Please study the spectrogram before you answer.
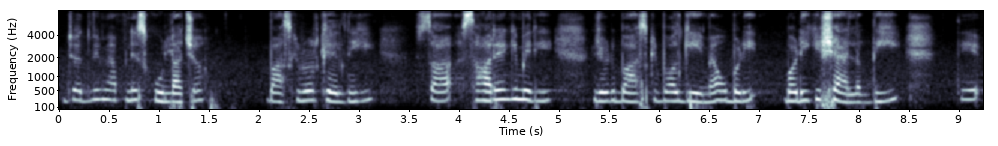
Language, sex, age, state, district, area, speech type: Dogri, female, 18-30, Jammu and Kashmir, Kathua, rural, spontaneous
